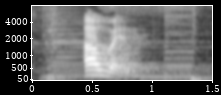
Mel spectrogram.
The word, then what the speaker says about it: oven: No, it's oven. Oven. Pre heat the oven first. ओ को यहां पे हम आ प्रोनाउंस करेंगे.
